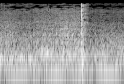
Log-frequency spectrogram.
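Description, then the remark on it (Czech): A single sharp clunk of an aircraft door shutting before takeoff, heard midway through a steady, loud droning rumble of engines and cabin noise, with no one speaking. “To byly dveře.”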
